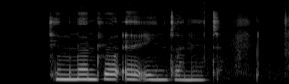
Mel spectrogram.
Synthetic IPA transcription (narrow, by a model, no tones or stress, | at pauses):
tʰimnɔndrɔʔɛʔintʼanɛtʰ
